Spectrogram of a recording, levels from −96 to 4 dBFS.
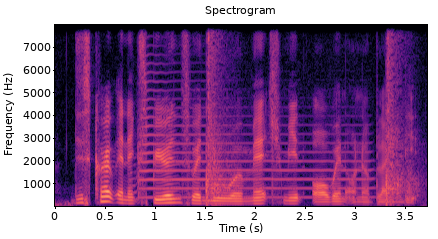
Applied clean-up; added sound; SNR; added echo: none; Gunshot, gunfire + Trumpet; 10 dB; none.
